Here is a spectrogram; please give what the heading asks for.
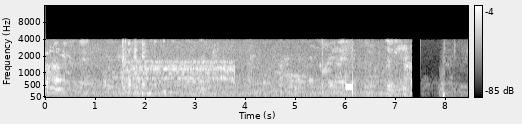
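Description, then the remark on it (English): A single short, sharp answering machine beep cuts in loudly after several seconds of muffled talk and hiss on a telephone line, ending a recorded greeting that asks callers to leave a message or prayer request, followed by a brief silence. “At the sound of the beep, leave your message, and if you're calling with a prayer request, you will receive a confirmation letter and relevant healing and blessing scriptures.”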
